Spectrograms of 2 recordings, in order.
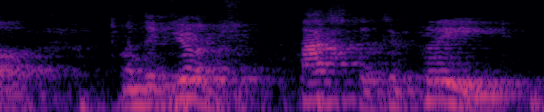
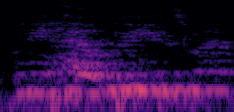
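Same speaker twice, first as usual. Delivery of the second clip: high pleading whine; 11 semitones higher than usual. Retold or imitated. Pleading to passersby.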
